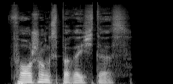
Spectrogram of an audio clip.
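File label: "Forschungsberichtes", German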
